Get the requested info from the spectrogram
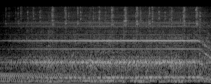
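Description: Small electric kitchen-appliance motor running with a steady whine, its pitch falling as it winds down at the very end.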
